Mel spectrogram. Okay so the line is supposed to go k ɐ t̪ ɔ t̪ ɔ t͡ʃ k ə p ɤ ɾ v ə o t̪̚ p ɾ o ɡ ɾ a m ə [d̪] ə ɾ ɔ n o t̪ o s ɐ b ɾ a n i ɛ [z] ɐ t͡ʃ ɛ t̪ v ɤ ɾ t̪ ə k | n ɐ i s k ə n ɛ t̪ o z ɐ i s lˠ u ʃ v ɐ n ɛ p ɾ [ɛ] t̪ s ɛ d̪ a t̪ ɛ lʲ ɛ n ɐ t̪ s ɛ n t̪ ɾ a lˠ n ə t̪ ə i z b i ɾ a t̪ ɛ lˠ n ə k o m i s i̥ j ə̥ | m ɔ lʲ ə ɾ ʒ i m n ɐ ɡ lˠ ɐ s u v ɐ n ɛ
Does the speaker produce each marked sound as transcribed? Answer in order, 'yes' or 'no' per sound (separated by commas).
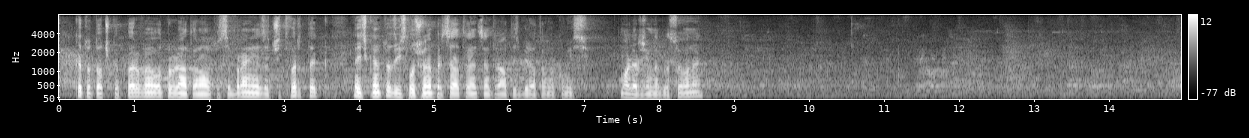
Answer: no, yes, yes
